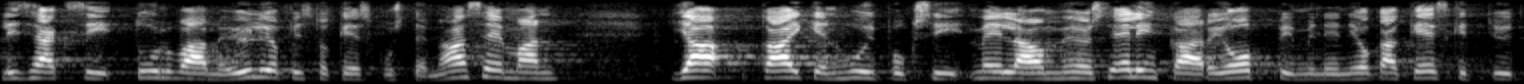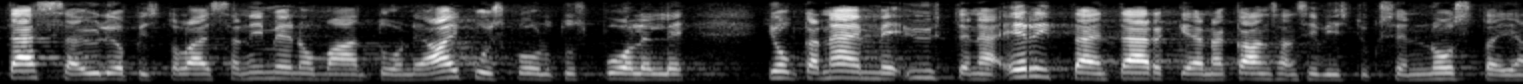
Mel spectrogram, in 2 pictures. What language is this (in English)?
Finnish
